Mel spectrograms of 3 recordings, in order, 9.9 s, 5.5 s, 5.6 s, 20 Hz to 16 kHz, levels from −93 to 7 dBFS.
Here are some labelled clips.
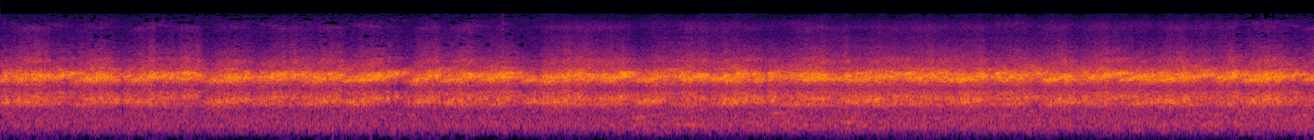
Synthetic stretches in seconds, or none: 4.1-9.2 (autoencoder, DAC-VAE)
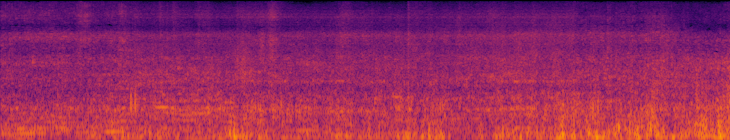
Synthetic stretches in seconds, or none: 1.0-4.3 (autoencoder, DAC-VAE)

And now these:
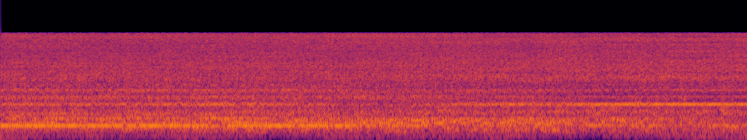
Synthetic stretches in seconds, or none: 0.0-5.6 (autoencoder, DAC-VAE)

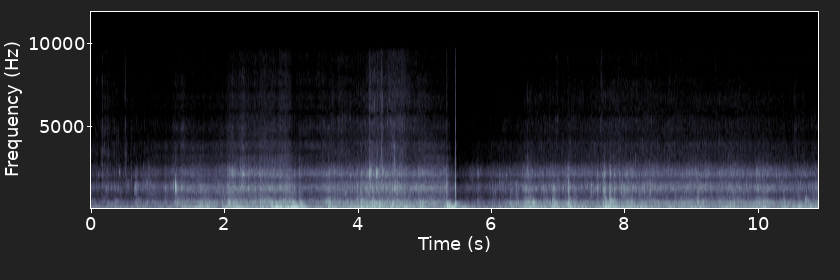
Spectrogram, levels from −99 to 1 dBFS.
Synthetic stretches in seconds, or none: 0.9-3.6 (autoencoder, DAC-VAE); 5.0-5.6

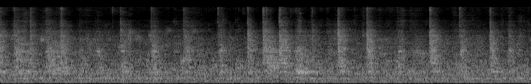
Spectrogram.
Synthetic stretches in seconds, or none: 0.0-2.0 (autoencoder, DAC-VAE); 3.3-5.3

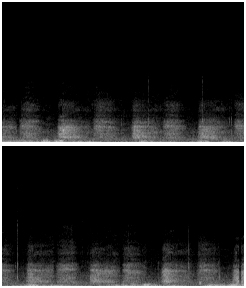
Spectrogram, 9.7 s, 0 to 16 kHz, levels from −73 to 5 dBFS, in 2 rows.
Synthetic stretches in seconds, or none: 1.9-2.9 (autoencoder, DAC-VAE); 8.4-8.9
